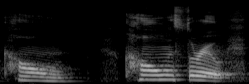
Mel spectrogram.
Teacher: And notice that B is silent.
